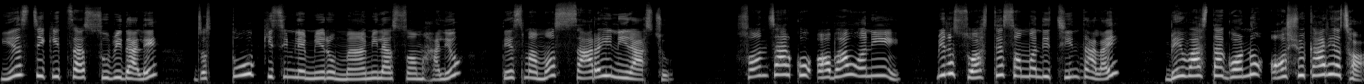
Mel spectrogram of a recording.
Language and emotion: Nepali, disgusted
